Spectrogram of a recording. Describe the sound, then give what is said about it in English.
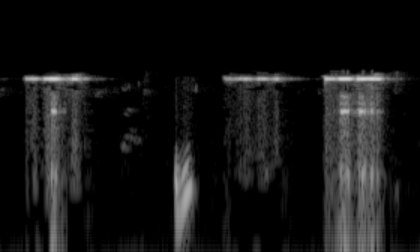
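A sensitive kitchen smoke alarm shrieks in loud, piercing high-pitched bursts, three long blasts with short gaps between, set off while someone is cooking in a hot kitchen. A person's voice can be heard briefly underneath. “I have a sensitive alarm in here. It's hot. And I'm in the kitchen cooking, so my alarm keeps going off.”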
